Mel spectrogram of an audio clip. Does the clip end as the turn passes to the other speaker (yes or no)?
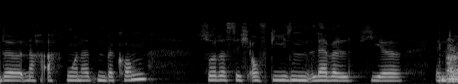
yes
